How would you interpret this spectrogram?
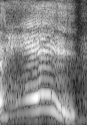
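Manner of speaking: high, loud call from a car window; excited fan hollering praise from a car. Retold or imitated. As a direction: shout up to a celebrity from the car. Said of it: "stick the head out and go".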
